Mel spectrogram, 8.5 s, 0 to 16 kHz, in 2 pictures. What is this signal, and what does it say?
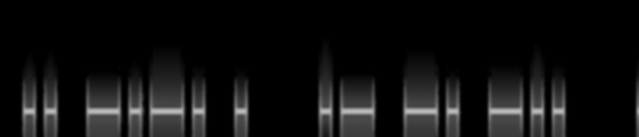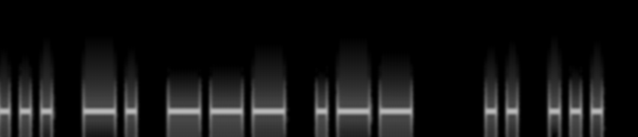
Morse code, heard as a keyed tone, about 17 wpm, 700 Hz. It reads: ICE AND SNOW IS
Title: Sentences from Top 1000 Words 17wpm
